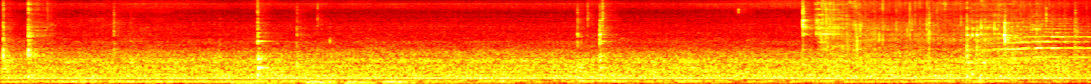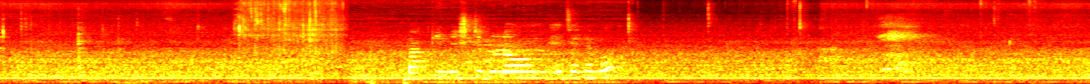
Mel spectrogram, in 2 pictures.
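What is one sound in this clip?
Oil sizzles and bubbles steadily in a pan.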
